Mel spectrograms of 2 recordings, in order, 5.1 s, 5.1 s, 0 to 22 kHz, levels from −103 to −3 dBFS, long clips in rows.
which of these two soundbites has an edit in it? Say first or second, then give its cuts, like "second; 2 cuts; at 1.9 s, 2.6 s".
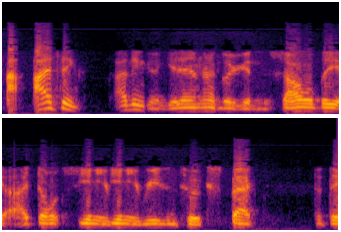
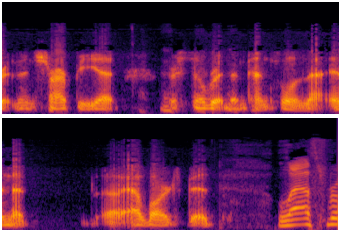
first; 3 cuts; at 1.1 s, 1.6 s, 3.3 s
